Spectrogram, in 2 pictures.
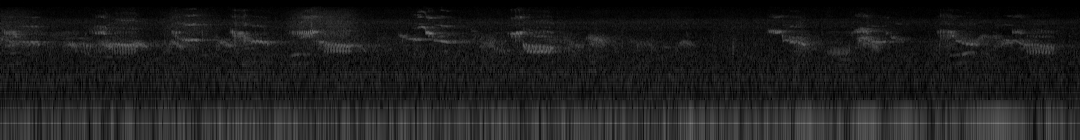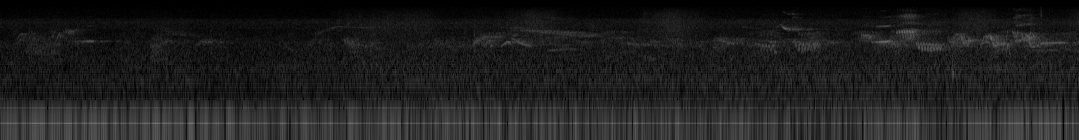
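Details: Verditer flycatcher in Hong Kong: a scatter of short, high chirps and twittering notes, coming every second or so, over a steady low rumble of wind or distant traffic.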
